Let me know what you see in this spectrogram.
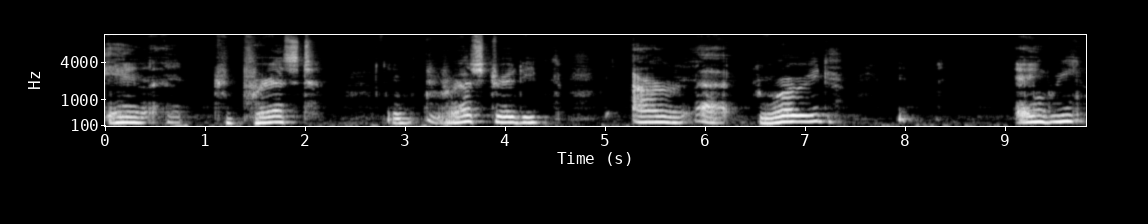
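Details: Adult speaker; aphasia.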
